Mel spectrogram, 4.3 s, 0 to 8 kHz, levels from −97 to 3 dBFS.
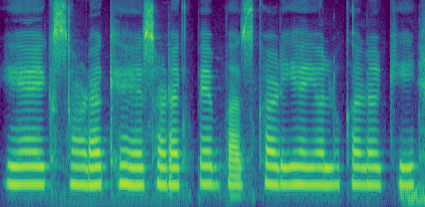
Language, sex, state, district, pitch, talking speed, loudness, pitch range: Hindi, female, Odisha, Nuapada, 220 Hz, 170 wpm, -15 LUFS, 220-225 Hz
